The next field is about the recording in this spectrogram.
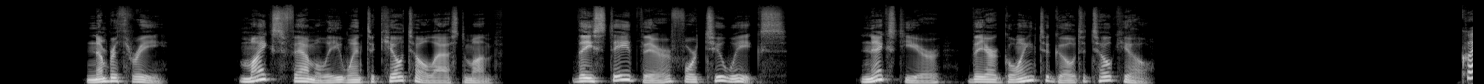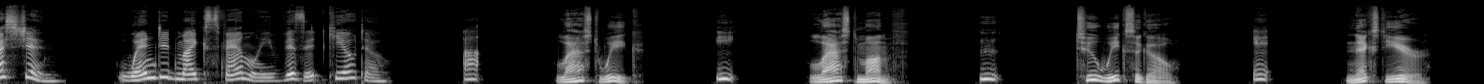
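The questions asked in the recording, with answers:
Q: When did Mike's family visit Kyoto?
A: I: Last month.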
